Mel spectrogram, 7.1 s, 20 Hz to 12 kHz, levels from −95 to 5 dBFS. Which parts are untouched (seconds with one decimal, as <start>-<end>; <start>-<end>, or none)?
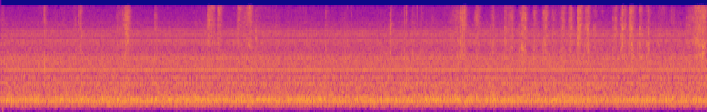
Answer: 0.0-7.1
